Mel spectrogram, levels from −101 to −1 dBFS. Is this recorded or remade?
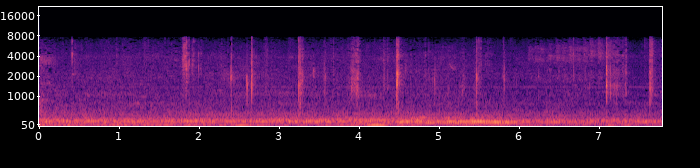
recorded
